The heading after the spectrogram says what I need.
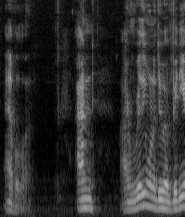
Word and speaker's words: Evola: looking at Nietzsche and Julius Evola, which is apparently pronounced Evola.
